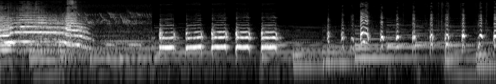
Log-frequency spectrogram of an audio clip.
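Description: Chickens clucking in quick runs of short repeated calls, after one loud call that rises and falls in pitch during the first second, over quiet background music.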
